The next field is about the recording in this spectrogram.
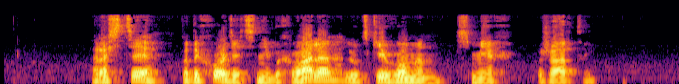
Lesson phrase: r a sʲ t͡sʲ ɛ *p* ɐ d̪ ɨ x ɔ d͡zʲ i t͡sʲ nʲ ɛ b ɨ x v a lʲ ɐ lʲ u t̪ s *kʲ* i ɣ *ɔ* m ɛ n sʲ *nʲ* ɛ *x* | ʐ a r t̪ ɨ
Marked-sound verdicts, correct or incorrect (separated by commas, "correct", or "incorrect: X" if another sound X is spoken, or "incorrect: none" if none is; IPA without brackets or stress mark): correct, correct, correct, incorrect: mʲ, correct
